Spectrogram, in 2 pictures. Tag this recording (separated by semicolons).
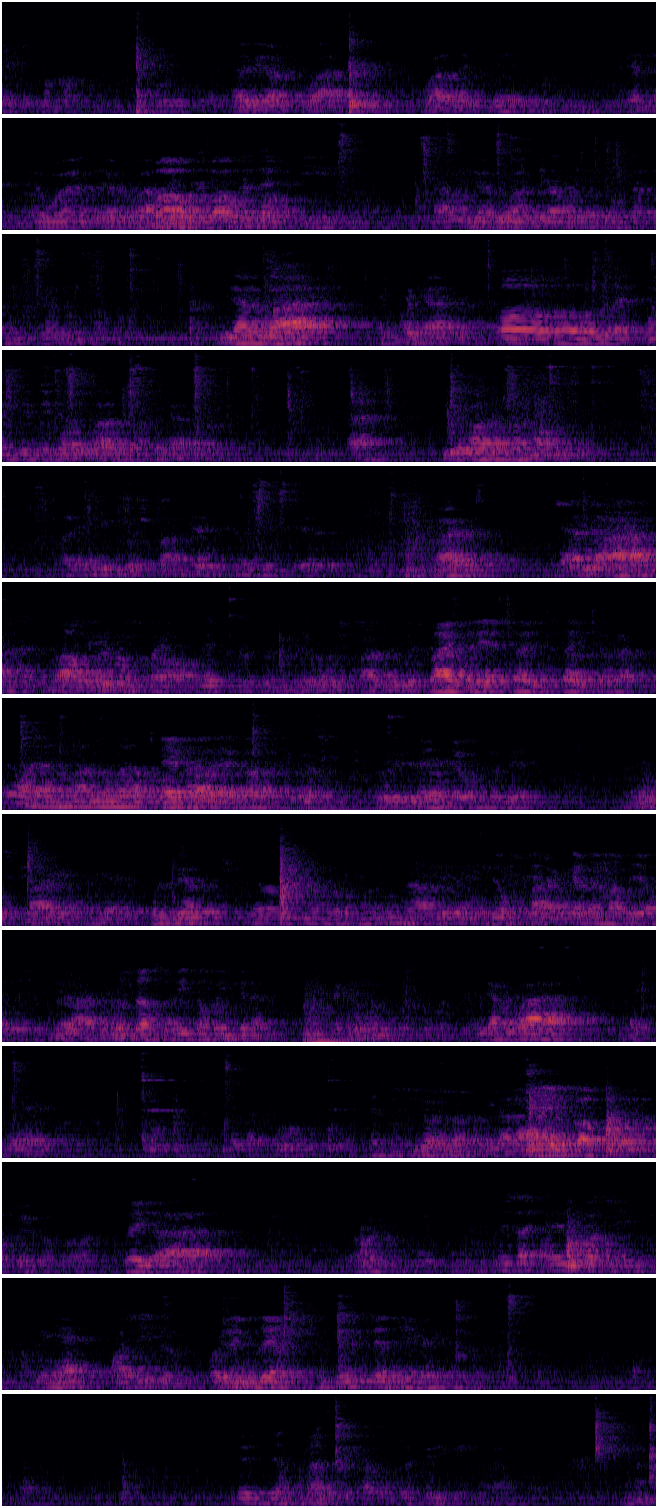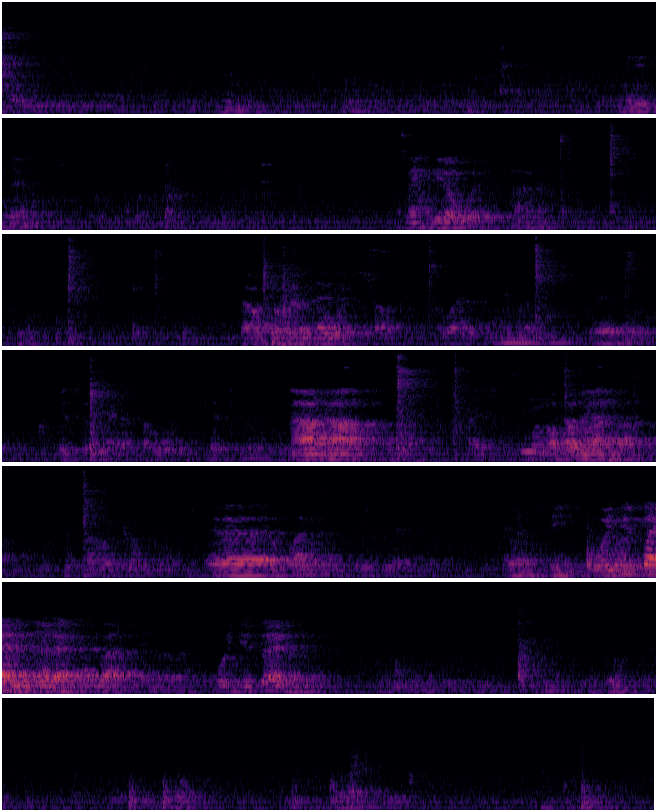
poker; int; ambience; night; ambient; AMB; field-recording; interior; atmosphere; background; Ms; coffe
